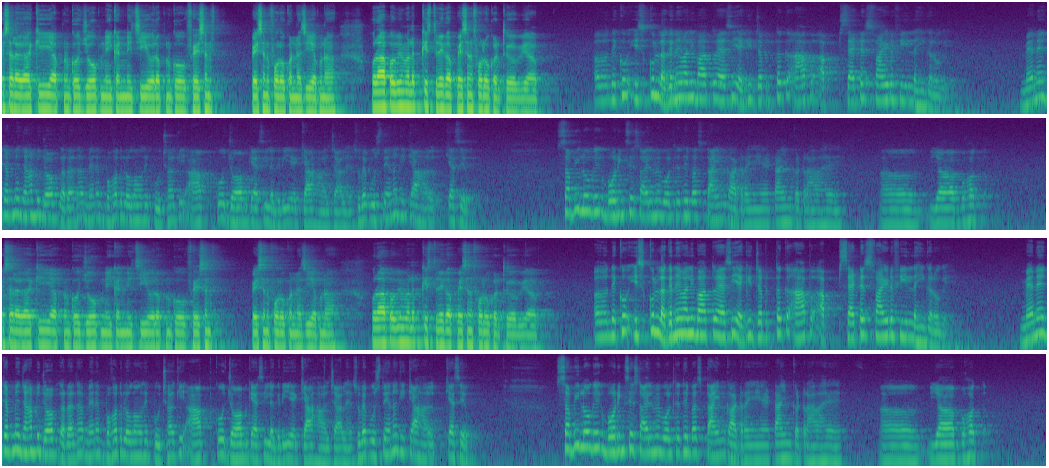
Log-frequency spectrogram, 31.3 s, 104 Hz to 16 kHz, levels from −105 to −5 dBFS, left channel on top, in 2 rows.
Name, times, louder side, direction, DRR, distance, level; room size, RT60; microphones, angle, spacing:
voice 1, 0.0-3.2 3.8-8.1, left 4 dB, 45° left, 13 dB, 0.3 m, -28 dB
voice 2, 8.9-14.3 15.3-22.8 24.0-28.3 28.8-30.4, right 4 dB, 60° right, 11 dB, 0.5 m, -40 dB
9.6 x 5.6 x 5.4 m, 1.0 s
head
